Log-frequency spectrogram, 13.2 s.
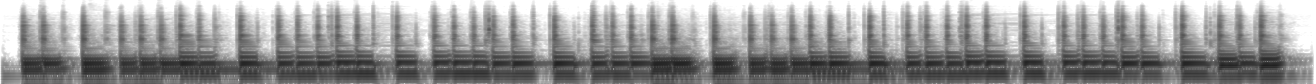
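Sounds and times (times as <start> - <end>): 
C-80 bass: 0.0 - 13.1.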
